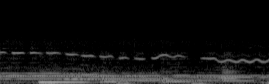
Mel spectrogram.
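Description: A thin, wavering whistled tone drifts and warbles continuously over a steady low hum, the pitch sliding and trilling slightly toward the end, with no one speaking.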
